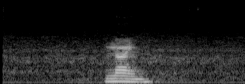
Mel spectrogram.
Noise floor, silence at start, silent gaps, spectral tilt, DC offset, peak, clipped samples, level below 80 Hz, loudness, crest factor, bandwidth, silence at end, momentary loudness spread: -45 dBFS; 0.25 s; none; -8.5 dB/octave; under 0.1%; -6 dBFS; under 0.1%; -56 dBFS; -20 LUFS; 20 dB; 7.2 kHz; 0.6 s; 27 LU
